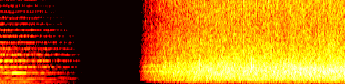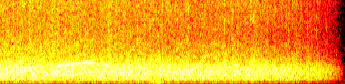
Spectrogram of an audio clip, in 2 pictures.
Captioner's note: applause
